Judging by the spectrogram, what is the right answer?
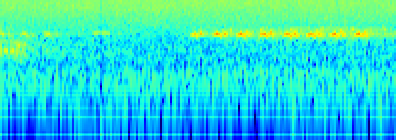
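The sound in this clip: A titmouse calls in a faint, rapid string of thin, high notes lasting about a second, heard over a low, steady background hum.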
